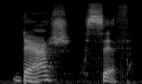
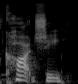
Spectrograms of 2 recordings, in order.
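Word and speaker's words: Cat Sìth: Which, if you look at the spelling of it, it is literally cat, cat-sith, S-I-T-H. And my dumbass read it as Cat Sith the entire time. – So just like people that pronounce Owen as Samhain, kind of basic. – I really whited it down. Yeah. But it is Kotchi.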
